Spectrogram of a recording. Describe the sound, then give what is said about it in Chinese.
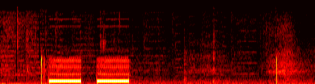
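Telephone ringing unanswered, in two even electronic bursts of about half a second each with a short gap between them, followed by a few faint clicks and near silence. “佢系咪好中意自己电话铃声，所以系咁谂住听？”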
